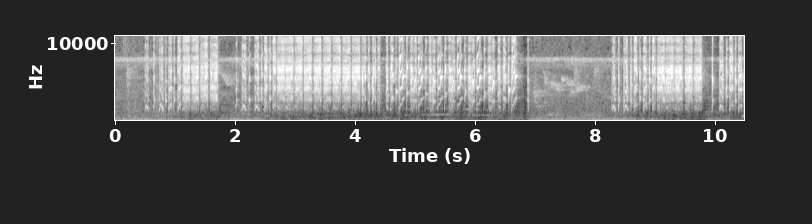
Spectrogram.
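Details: Female sooty-headed bulbul in breeding condition calling to the male: dense bursts of high, sharp chirps, about three per second, broken by two short pauses.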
